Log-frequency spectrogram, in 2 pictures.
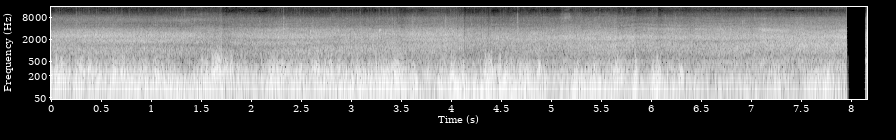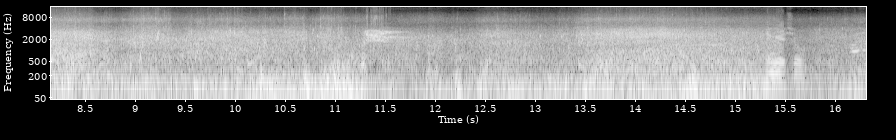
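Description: Wind buffeting the microphone over small waves washing onto a pebble shore. It cuts out for an instant about halfway, then water splashes as someone wades through the shallows.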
